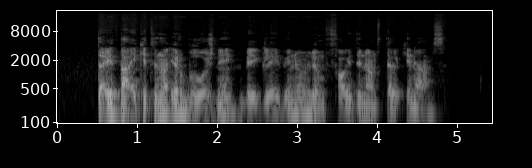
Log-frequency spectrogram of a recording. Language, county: Lithuanian, Šiauliai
